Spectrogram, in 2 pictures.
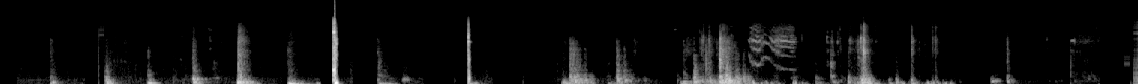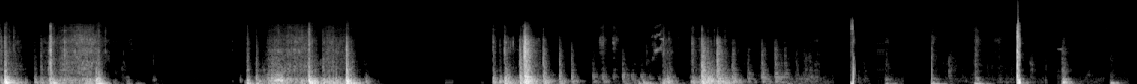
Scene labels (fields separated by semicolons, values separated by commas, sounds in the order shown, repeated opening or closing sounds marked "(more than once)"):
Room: bedroom; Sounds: footsteps, wardrobe or drawer (more than once)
